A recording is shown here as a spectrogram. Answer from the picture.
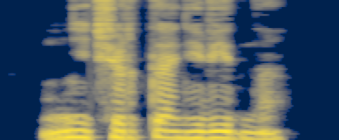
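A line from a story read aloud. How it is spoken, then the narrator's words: Muttered. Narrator (Russian): пробормотал Алекс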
